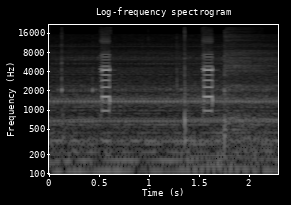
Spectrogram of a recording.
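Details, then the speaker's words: Freestyle Comfort portable oxygen concentrator: two short electronic beeps about a second apart over a low mechanical hum as the setting buttons are pressed after switching it on. "all you need to do is turn it on and then use these little buttons here to choose the settings that you are"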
